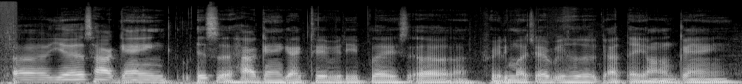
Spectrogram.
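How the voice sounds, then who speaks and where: Over noticeable background noise and audible room echo, a man with an American accent talks in a very deep, low voice at a fairly slow pace. His intonation is monotone and flat, his loudness very even, and he hardly pauses at all. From Little Rock, Arkansas. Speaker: rapper. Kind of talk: casual interview.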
